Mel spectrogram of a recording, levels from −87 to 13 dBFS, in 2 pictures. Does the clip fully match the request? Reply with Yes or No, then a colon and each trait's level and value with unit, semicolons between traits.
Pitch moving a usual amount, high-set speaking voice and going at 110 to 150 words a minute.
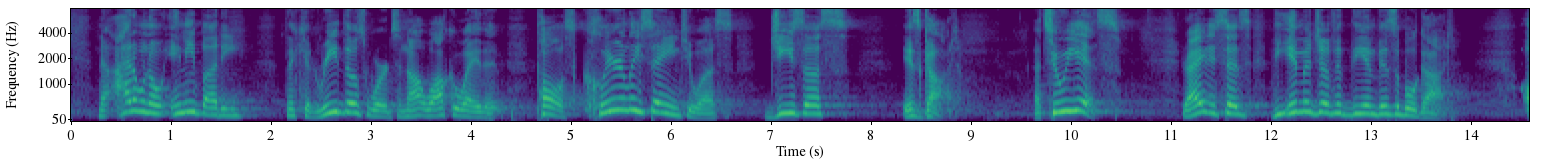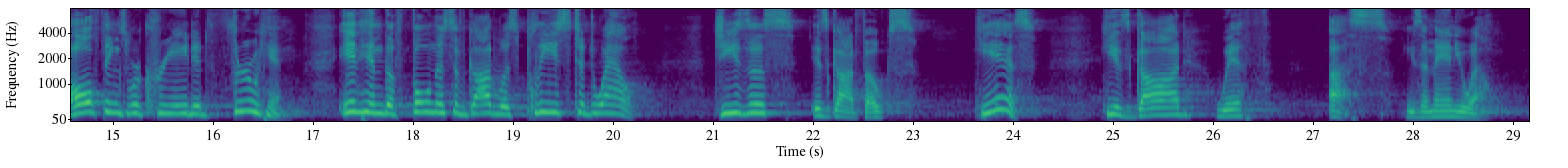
No: wide, 5.7 semitones; high, 220 Hz; slow, 135 wpm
